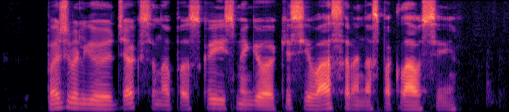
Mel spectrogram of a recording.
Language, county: Lithuanian, Kaunas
